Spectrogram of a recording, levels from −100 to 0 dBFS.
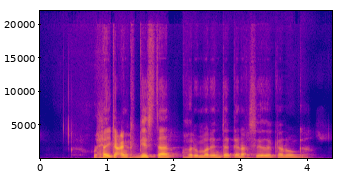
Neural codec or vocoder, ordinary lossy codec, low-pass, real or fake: codec, 44.1 kHz, 2.6 kbps, SNAC; none; none; fake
